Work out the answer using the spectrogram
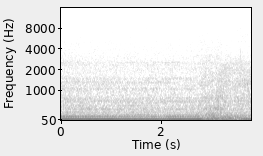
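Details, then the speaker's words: Mahindra Roxor turbo diesel started, heard from inside the cab, after a Dirt Legal intake retaining bracket was fitted against boost leaks: a deep, steady rumble that settles smoothly with no hiss or odd knocks. Normal engine start. "And this is a perspective from inside, starting up the Roxor."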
